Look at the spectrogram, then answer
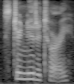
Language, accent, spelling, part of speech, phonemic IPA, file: English, US, sternutatory, adjective / noun, /stɝːˈnuː.təˌtɔːɹ.i/, En-us-sternutatory.ogg
- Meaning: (adjective) That causes or induces sneezing; sternutative; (noun) Any substance that causes sneezing; a sternutator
